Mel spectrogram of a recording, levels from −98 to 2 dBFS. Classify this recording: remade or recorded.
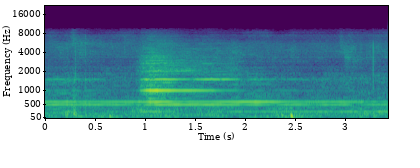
remade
